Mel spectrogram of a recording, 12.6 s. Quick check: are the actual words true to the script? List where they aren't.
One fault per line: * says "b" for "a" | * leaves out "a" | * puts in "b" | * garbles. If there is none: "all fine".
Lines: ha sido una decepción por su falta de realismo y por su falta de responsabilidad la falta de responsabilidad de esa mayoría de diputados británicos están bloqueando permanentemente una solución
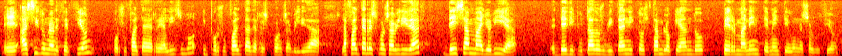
all fine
